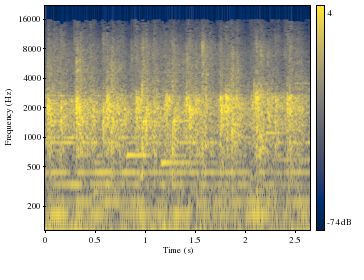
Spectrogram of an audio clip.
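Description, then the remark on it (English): A church audience claps steadily together as people come to the front to be prayed with, a dense, continuous patter of many hands, with a low hum underneath and no one speaking. “There are people clapping because they know what God is doing right now.”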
